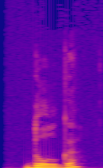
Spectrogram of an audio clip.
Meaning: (adverb) a long time; for a long time; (adjective) short neuter singular of до́лгий (dólgij)
- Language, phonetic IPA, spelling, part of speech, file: Russian, [ˈdoɫɡə], долго, adverb / adjective, Ru-долго.ogg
